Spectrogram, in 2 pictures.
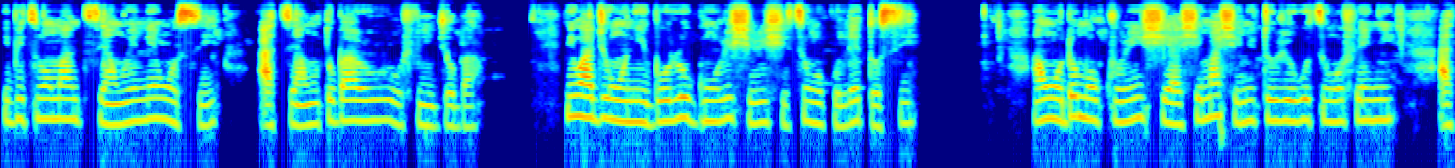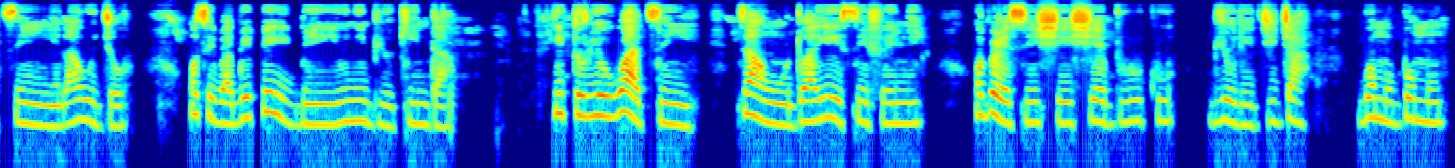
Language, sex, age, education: Yoruba, female, 46-60, tertiary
